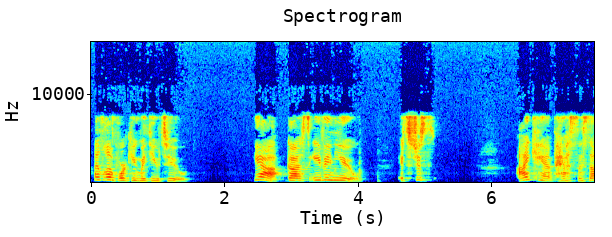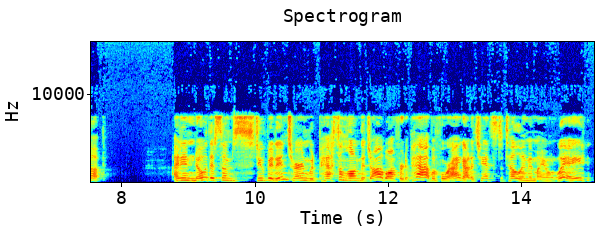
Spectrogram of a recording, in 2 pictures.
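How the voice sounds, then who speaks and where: A woman's voice: a little high, unhurried, fairly bright tone, highs cut off. A woman playing a wry, regretful radio show host in a conversational comedy radio drama. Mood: defensive, regretful.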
